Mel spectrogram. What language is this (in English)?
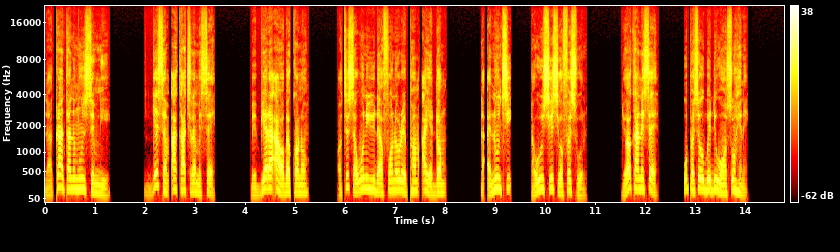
Akan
